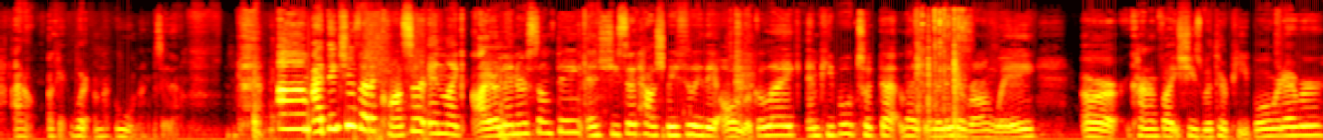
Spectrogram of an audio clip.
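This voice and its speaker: A woman's high, lively voice at a very fast pace, with big swings in loudness over noticeable background noise. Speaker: lifestyle vlogger. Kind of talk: casual chat. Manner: casual, rambling speech with fillers.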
